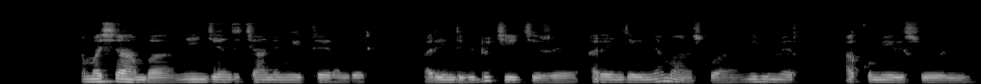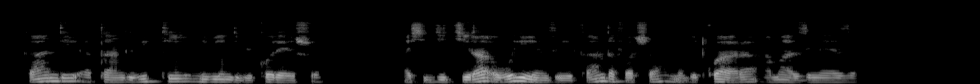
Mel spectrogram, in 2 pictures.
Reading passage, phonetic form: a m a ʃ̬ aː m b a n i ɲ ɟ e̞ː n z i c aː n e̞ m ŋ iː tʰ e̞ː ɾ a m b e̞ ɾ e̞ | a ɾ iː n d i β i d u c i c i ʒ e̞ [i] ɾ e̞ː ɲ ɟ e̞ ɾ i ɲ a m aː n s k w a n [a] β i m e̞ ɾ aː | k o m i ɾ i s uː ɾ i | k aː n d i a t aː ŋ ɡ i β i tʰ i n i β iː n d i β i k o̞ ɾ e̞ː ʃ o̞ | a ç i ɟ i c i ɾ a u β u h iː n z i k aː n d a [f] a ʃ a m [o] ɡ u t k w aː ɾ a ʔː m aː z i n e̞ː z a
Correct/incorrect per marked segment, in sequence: incorrect, incorrect, correct, incorrect

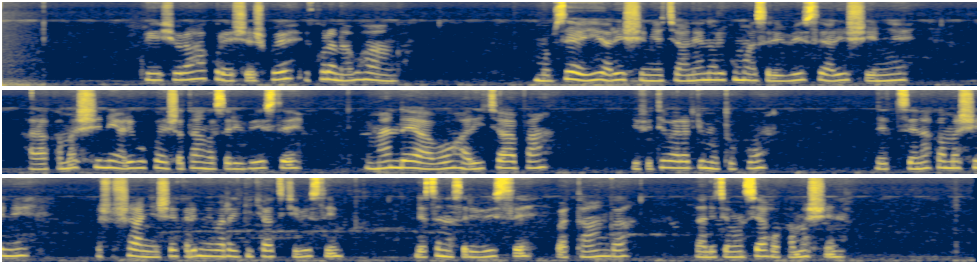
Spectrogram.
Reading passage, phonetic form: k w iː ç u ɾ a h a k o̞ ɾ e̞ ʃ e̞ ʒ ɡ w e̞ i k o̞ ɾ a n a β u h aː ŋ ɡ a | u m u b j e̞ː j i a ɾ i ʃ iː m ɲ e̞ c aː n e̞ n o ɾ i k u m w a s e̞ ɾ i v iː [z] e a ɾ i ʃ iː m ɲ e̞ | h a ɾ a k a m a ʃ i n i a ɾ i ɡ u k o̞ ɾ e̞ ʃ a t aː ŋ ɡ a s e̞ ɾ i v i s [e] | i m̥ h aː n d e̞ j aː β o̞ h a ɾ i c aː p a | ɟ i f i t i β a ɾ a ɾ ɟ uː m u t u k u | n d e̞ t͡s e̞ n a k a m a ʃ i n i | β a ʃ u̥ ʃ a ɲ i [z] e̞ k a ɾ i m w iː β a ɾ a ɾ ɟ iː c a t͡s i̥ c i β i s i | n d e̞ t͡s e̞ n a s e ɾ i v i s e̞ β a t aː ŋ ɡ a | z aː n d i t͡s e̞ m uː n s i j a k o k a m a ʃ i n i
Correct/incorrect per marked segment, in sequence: incorrect, correct, incorrect

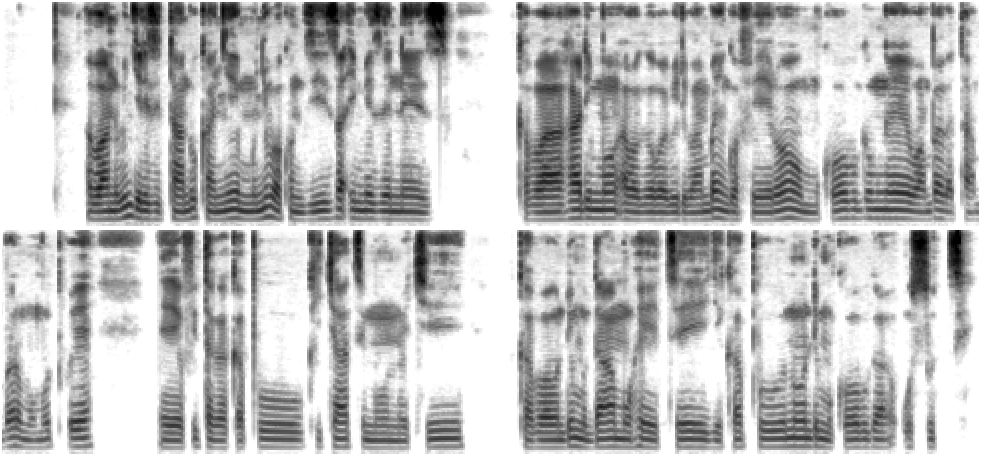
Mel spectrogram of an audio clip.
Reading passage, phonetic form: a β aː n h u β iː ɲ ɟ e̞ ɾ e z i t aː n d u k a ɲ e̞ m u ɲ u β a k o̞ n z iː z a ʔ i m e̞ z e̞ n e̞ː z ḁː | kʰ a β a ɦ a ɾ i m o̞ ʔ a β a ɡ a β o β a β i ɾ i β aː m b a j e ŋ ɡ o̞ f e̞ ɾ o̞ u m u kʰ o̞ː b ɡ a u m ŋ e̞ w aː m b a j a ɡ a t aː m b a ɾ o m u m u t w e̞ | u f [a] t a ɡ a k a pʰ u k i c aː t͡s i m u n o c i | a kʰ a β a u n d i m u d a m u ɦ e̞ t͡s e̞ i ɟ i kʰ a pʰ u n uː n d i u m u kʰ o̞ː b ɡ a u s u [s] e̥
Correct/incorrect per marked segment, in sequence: incorrect, incorrect

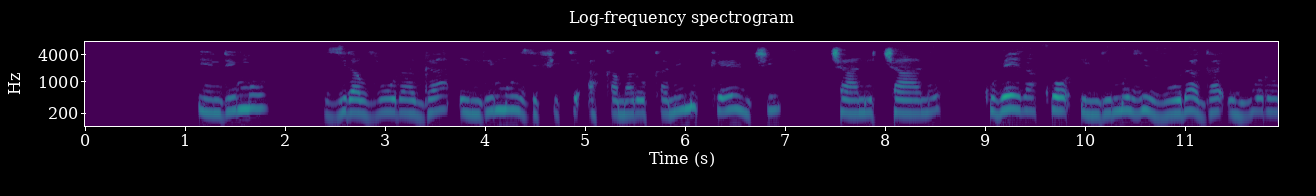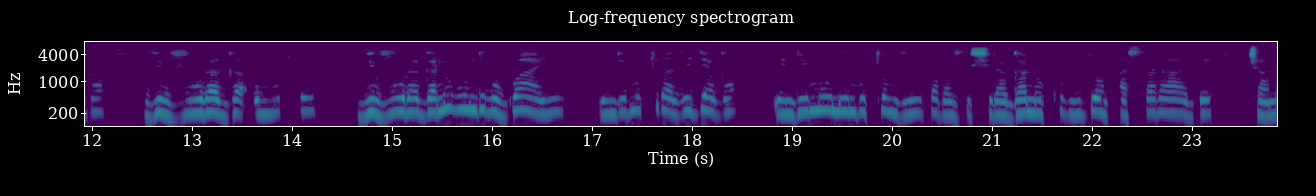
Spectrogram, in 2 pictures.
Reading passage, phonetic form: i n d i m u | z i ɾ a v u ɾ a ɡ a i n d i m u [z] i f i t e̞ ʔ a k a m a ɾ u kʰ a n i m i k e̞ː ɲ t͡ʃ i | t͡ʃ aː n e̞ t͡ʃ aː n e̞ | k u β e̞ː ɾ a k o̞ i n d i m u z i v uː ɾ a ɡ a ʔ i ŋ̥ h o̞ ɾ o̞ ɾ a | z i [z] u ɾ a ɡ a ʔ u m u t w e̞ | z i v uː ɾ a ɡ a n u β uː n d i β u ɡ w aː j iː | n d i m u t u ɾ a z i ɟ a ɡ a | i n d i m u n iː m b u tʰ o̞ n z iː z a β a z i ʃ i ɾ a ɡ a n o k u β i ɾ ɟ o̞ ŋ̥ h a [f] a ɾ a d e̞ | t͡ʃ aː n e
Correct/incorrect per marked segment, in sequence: correct, incorrect, incorrect

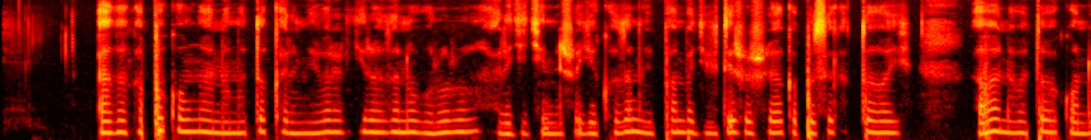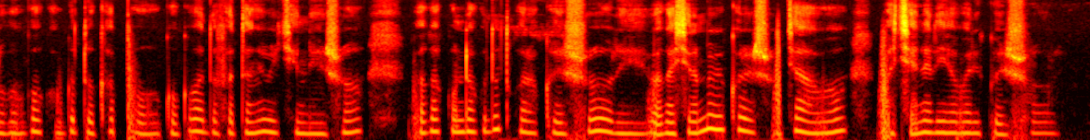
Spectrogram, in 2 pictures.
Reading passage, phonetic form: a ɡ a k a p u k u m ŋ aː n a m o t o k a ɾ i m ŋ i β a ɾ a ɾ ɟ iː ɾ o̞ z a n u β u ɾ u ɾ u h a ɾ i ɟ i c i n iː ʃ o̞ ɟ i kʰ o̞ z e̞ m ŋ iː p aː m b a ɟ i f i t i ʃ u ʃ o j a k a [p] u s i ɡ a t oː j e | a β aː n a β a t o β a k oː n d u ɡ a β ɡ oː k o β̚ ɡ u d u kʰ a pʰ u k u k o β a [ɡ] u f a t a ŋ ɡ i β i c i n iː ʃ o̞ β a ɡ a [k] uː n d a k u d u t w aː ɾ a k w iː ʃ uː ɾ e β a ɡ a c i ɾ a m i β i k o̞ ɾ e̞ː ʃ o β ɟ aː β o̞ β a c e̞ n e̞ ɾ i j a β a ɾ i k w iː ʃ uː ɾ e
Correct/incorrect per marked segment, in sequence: correct, incorrect, correct

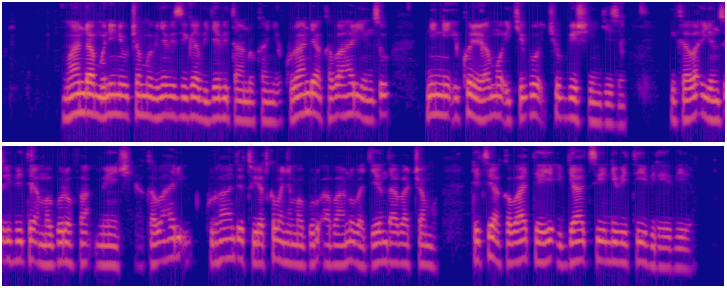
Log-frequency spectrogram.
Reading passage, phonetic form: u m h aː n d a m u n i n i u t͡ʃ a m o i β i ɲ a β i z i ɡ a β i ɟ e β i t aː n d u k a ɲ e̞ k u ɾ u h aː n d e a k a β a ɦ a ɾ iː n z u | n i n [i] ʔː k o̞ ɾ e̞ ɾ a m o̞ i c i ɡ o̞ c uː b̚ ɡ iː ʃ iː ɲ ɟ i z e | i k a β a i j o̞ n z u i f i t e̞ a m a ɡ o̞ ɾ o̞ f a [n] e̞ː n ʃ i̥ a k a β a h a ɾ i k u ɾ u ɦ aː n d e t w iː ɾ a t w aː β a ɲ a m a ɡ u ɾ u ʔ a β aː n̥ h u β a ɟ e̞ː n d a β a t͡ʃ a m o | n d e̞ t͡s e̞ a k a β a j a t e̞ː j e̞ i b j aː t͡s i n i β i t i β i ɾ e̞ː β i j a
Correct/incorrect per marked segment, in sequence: correct, incorrect

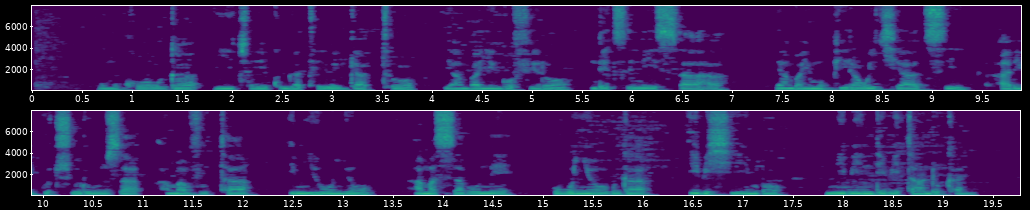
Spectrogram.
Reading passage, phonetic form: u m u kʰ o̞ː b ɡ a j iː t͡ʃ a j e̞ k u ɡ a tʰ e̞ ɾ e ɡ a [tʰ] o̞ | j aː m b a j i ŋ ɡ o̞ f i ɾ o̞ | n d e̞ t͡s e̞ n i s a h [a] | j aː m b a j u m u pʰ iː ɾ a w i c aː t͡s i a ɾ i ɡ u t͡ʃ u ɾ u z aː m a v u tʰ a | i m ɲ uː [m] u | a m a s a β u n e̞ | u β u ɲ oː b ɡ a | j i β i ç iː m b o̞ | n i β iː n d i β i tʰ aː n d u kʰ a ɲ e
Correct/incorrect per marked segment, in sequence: correct, correct, incorrect

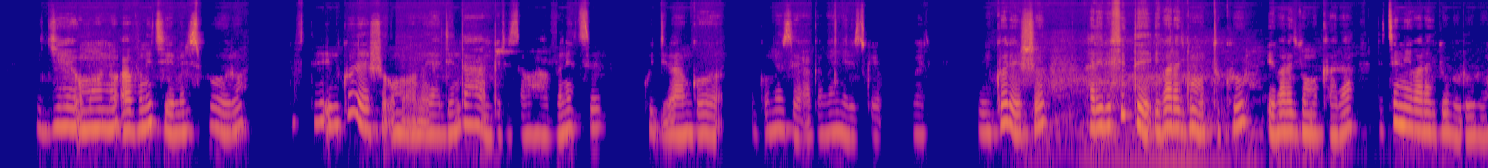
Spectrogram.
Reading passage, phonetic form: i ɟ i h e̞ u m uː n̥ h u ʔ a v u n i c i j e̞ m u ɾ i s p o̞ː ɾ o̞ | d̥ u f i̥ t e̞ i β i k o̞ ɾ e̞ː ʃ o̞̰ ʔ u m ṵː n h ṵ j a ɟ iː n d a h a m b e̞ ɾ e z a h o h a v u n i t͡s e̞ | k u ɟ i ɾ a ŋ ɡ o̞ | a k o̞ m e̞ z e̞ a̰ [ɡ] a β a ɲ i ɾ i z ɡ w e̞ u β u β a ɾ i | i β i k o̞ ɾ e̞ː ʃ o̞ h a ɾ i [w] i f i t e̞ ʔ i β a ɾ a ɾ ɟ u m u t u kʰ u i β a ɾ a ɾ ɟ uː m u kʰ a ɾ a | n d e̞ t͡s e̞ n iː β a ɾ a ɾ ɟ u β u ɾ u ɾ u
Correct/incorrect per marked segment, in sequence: correct, incorrect

